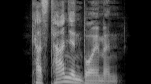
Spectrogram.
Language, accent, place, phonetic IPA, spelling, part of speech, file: German, Germany, Berlin, [kasˈtaːni̯ənˌbɔɪ̯mən], Kastanienbäumen, noun, De-Kastanienbäumen.ogg
- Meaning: dative plural of Kastanienbaum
